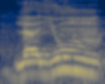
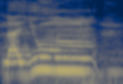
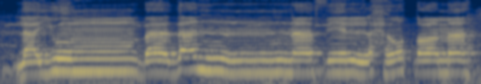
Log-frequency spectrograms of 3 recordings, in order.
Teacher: It is applied in that the Nun Sakinah and Tanwin is articulated as as if it is mim. So when you hear that Nun Sakinah, it sounds as if it is mim that is before the Ba. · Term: Iqlab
